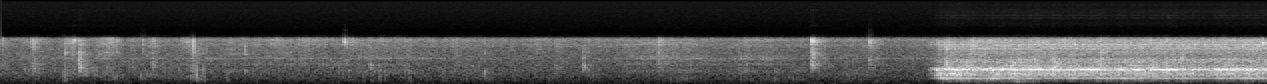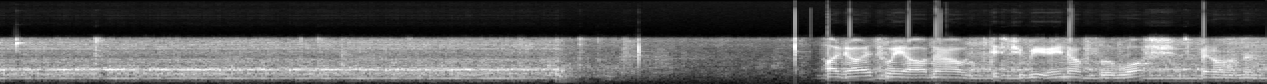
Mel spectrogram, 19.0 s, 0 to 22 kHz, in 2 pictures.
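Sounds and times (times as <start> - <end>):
washing machine electric hum: 5.7 - 14.9, 15.6 - 19.0.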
